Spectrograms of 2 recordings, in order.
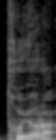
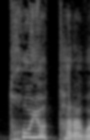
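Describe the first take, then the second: First: The last consonant is a soft, flapped sound. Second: The last consonant is a hard, strong t. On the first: The speaker calls it right. "토요라 약간 이런 식으로 발음이 됩니다" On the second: The speaker calls it wrong. "토요타라고 하지 않고"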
